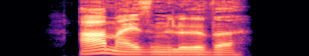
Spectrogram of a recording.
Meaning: antlion, doodlebug
- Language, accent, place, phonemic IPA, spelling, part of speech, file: German, Germany, Berlin, /ˈaːmaɪ̯zn̩ˌløːvə/, Ameisenlöwe, noun, De-Ameisenlöwe.ogg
